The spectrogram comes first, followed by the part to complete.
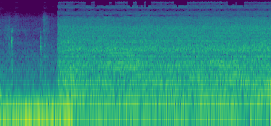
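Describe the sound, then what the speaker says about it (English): A van is driven along a road, with a steady engine and road hum throughout; a brief window-motor whir or a passing noise sits at the start, with no talk. "T-Dubs is taking the van for a spin."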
